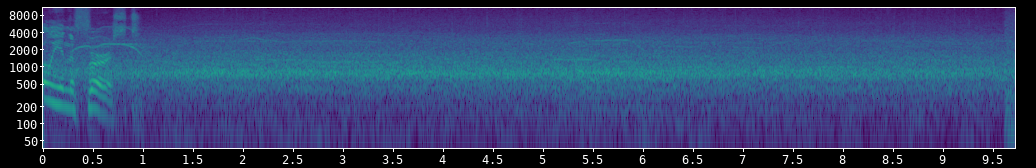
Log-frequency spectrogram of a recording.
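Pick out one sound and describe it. A large crowd roars and murmurs steadily in a big arena.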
